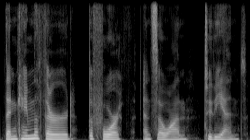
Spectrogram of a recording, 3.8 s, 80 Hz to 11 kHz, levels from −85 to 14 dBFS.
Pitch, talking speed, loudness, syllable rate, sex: 180 Hz, 190 wpm, -17 LUFS, 4.0 syllables/s, female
